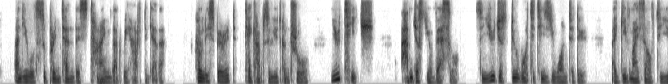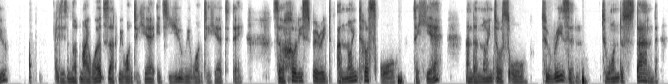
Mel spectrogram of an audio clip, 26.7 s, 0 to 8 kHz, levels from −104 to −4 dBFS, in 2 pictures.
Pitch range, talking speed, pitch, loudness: 90-115 Hz, 155 wpm, 100 Hz, -25 LUFS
